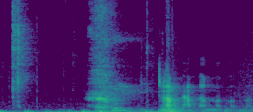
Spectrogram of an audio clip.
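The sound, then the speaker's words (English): Crinkling of a candy wrapper being unwrapped, coming in a few short, soft, crackly bursts that are fairly faint. “I'm unwrapping this candy.”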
